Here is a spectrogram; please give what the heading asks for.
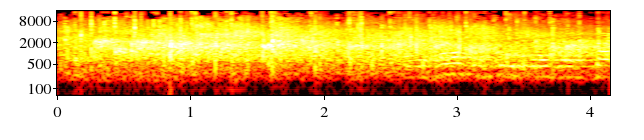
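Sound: audience applause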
